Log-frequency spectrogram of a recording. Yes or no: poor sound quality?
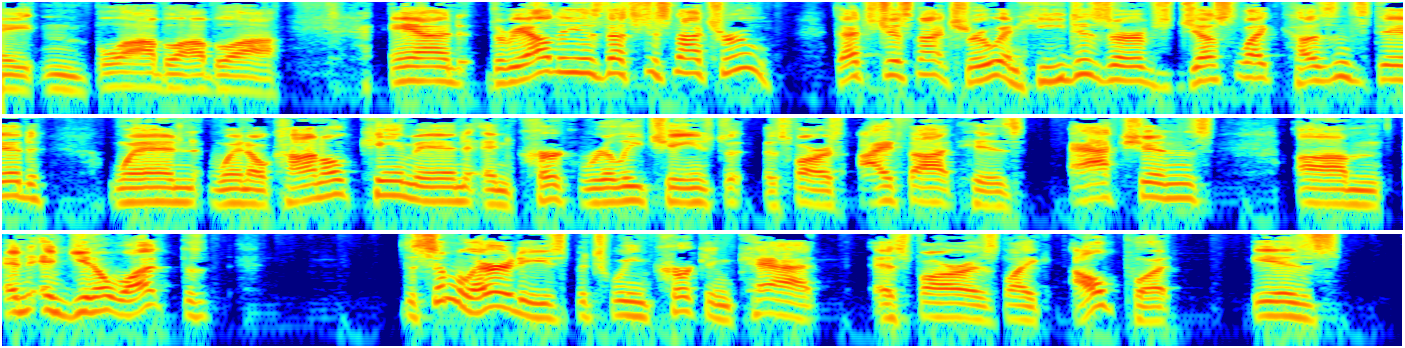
no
